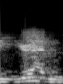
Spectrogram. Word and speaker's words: Yuan: in ancient times you'll be aware of the yuan dynasty that's spelled y u a n the yuan dynasty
